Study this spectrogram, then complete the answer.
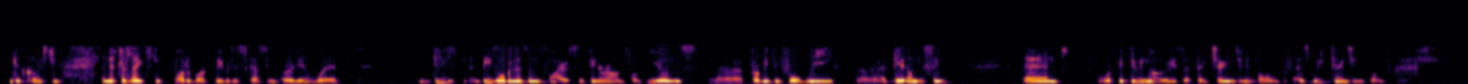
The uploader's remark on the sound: Guest on the line.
